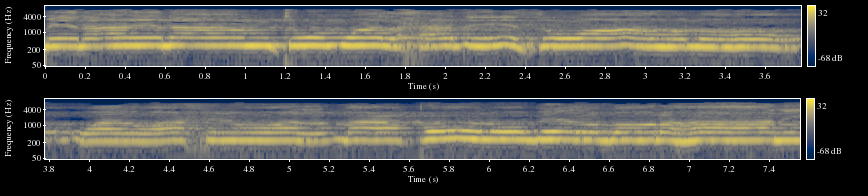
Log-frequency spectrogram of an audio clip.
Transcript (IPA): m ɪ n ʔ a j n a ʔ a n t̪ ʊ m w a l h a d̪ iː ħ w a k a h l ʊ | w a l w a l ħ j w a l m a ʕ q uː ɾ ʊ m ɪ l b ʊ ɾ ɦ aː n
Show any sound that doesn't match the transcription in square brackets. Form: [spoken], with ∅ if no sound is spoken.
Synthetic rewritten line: m ɪ n ʔ a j n a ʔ a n t̪ ʊ m w a l [ħ] a d̪ iː [θ] w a [ʔ] a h l ʊ | w a l w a [∅] ħ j w a l m a ʕ q uː [l] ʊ [b] ɪ l b ʊ ɾ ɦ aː n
